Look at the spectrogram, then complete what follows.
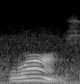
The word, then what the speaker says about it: worms: When we have W-O-R, we change the pronunciation. We do not say or, we pronounce it were, worms. Use the sound like burger.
